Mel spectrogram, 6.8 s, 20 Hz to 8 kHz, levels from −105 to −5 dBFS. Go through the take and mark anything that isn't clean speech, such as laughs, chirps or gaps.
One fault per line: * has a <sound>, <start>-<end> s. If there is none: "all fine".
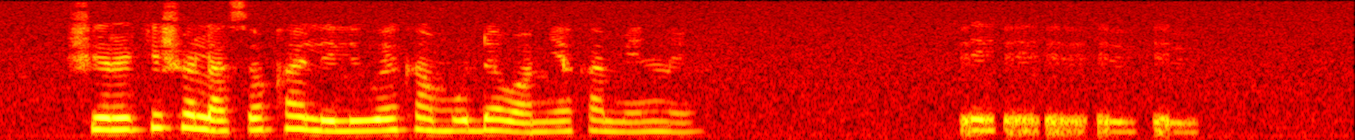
* has a laugh, 4.8-6.0 s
